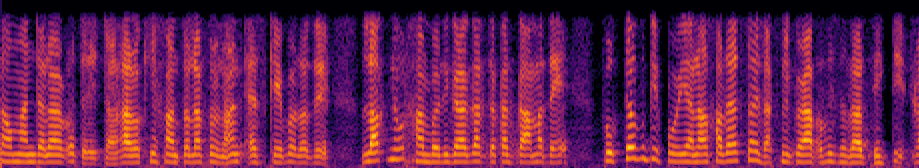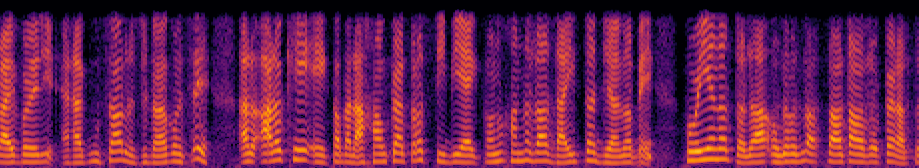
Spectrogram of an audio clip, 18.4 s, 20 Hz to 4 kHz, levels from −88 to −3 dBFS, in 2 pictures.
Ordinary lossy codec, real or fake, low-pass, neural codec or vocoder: none; fake; 3.6 kHz; codec, 16 kHz in and 24 kHz out, 0.4 kbps, LongCat-Audio-Codec, two codebook decoder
